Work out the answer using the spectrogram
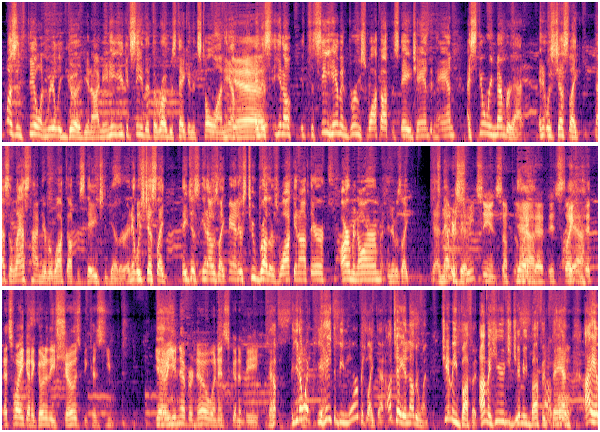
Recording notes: live from Penguin City Brewing!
